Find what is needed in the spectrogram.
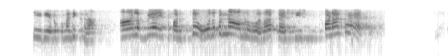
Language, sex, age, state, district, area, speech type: Dogri, female, 18-30, Jammu and Kashmir, Samba, rural, conversation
